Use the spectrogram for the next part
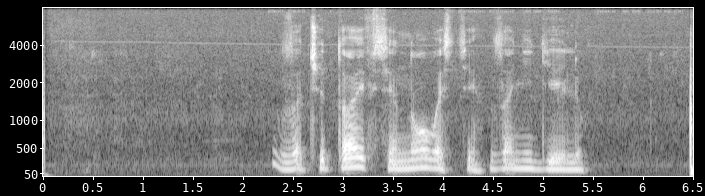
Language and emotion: Russian, sad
